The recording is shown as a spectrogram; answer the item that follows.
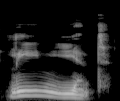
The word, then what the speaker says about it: lenient: Put the stress on the first syllable.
